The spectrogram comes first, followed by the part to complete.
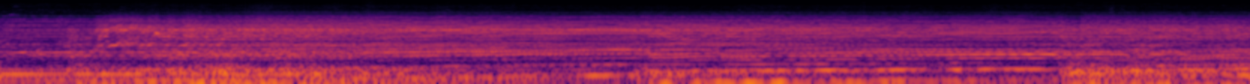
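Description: Live rock band playing, led by an electric guitar that comes in loud about a second in over a sustained low backing.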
